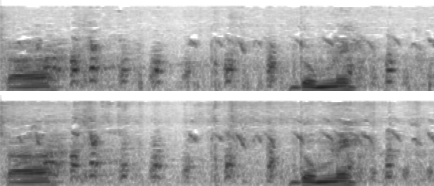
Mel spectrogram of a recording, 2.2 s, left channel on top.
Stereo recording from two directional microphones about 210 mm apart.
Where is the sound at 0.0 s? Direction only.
Centre (ahead or behind).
